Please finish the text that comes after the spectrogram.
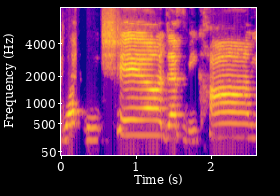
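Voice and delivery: slow, drawn-out soothing words; mock calm advice. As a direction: imitate him telling her to relax, slowly. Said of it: "he was like".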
